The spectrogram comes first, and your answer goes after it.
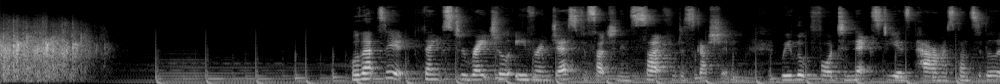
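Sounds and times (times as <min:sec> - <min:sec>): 
audience applause: 0:00.0 - 0:01.1
speech: 0:03.5 - 0:09.9.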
